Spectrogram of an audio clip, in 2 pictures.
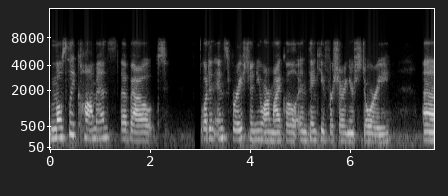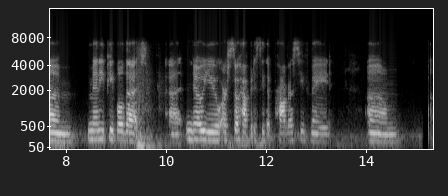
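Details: Adult woman speaking; normal speech.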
